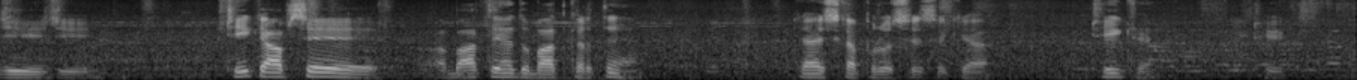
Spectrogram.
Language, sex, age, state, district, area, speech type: Urdu, male, 18-30, Bihar, Madhubani, rural, spontaneous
